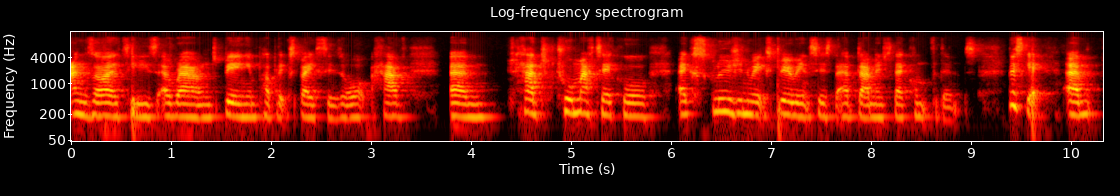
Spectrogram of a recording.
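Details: Tourette syndrome vocal tic in an adult woman: involuntary words like 'biscuit', 'hedgehog', 'sausage' and 'cats' interrupt her speech. She also has motor tics, including chest banging.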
